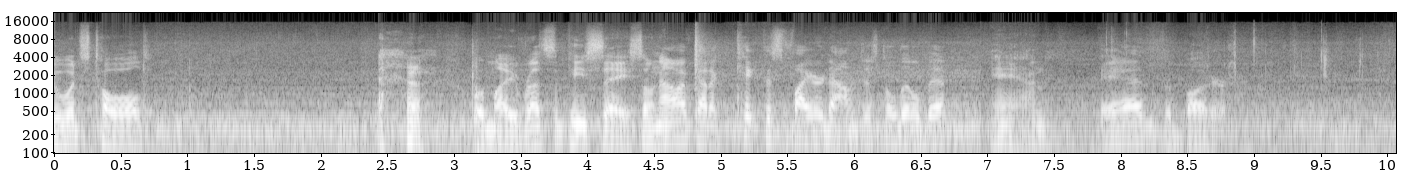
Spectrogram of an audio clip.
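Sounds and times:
gas fire rumbling: 0:00.0 - 0:10.0.

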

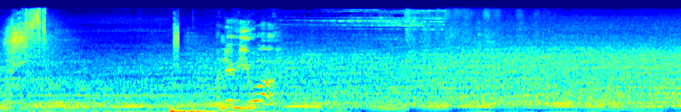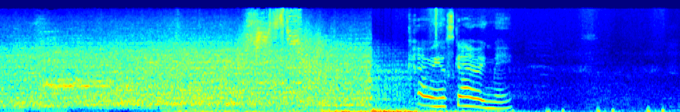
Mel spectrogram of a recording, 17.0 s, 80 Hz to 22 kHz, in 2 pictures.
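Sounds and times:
deep bass rumble: 0:01.8 - 0:04.1, 0:10.4 - 0:17.0.

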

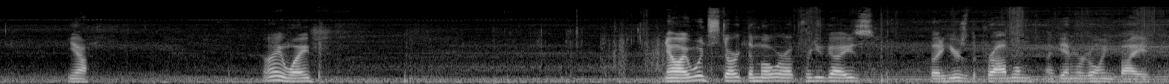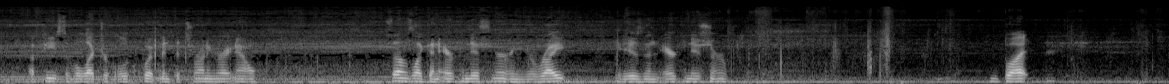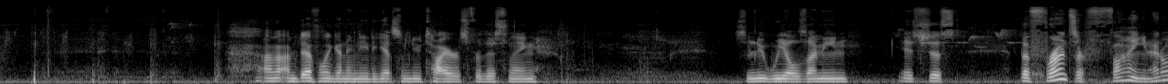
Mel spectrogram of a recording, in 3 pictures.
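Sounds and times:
air conditioner humming: 0:00.0 - 0:35.0
footsteps on grass: 0:01.0 - 0:30.0.

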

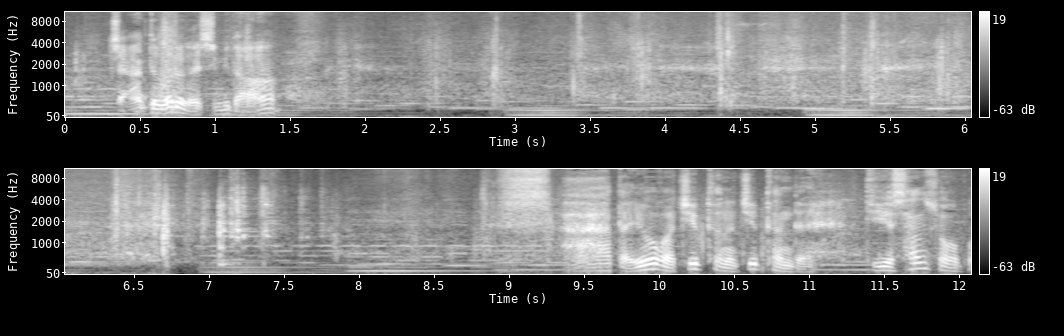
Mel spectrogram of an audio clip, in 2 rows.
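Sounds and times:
slow background music: 0:00.0 - 0:12.0.

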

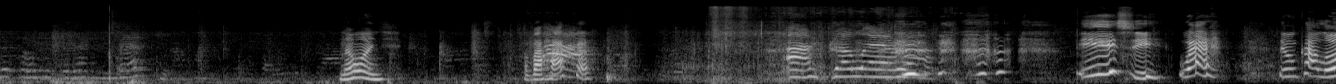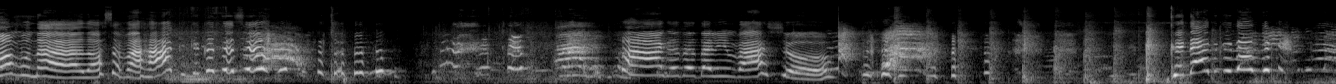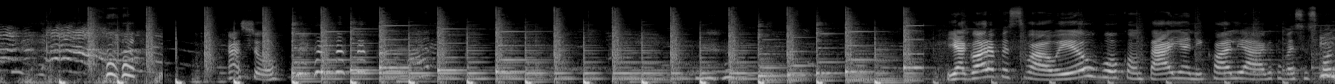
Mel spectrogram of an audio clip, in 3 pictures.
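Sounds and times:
tent fabric rustling: 0:04.9 - 0:09.6, 0:10.5 - 0:19.6
children shouting and squealing: 0:15.8 - 0:16.6, 0:21.7 - 0:22.9, 0:25.4 - 0:29.1.

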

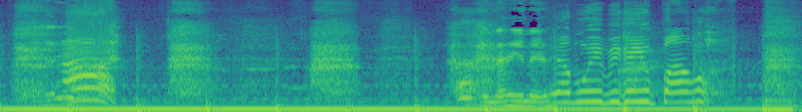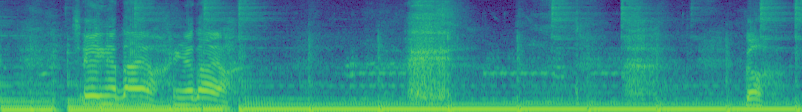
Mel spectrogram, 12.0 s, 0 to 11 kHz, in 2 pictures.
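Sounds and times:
soft beat: 0:00.0 - 0:12.0.

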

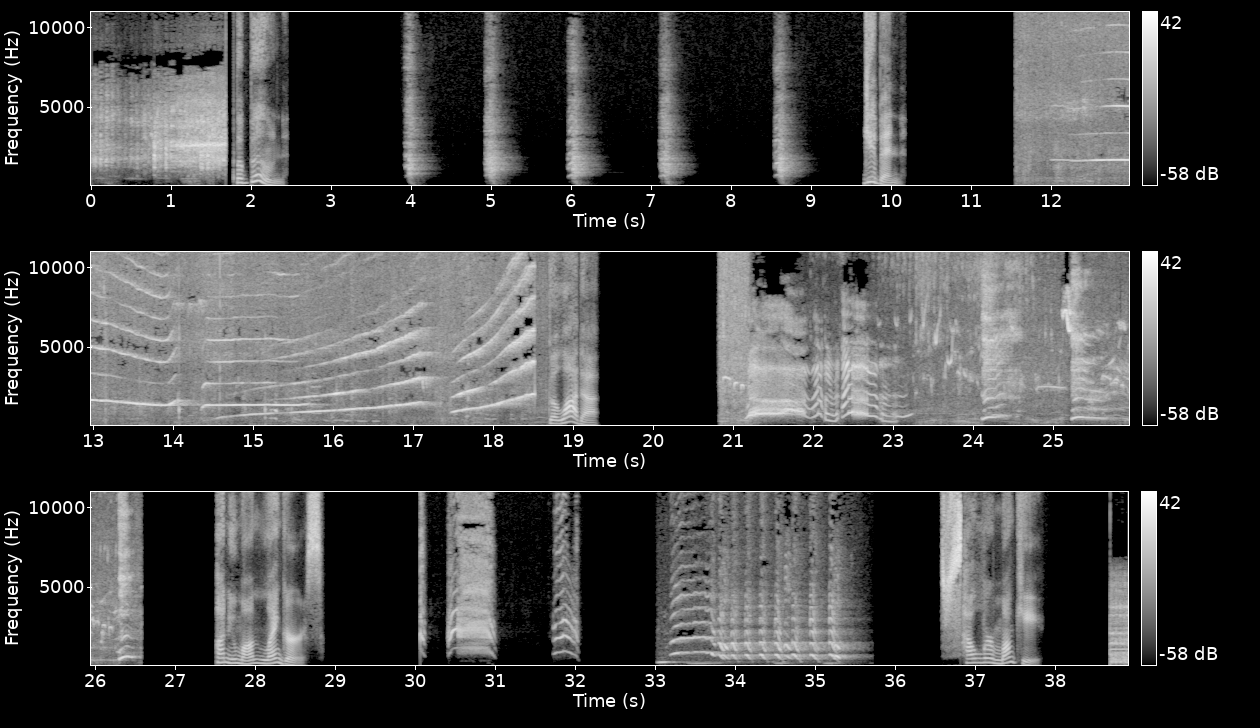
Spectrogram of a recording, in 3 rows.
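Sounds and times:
baboon barking: 0:03.9 - 0:04.2, 0:04.9 - 0:05.3, 0:06.0 - 0:06.4, 0:07.1 - 0:07.5, 0:08.6 - 0:08.9
monkey high harsh call: 0:06.0 - 0:06.3, 0:12.0 - 0:18.5, 0:30.4 - 0:31.0, 0:31.7 - 0:32.1.

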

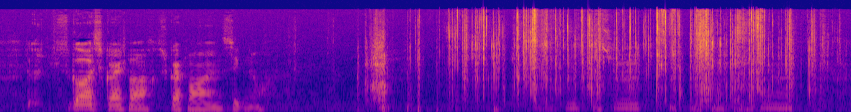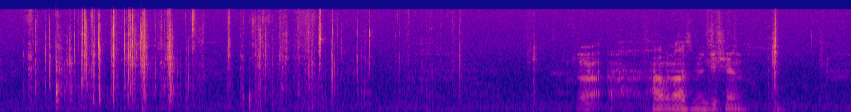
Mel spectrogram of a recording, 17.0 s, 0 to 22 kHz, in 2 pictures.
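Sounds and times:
foil wrapper crinkling: 0:03.6 - 0:12.6.

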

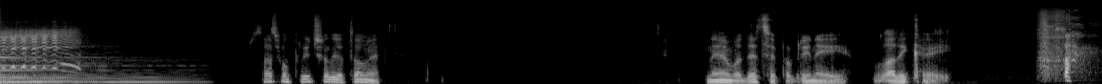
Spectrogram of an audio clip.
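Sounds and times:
sheep bleating: 0:00.0 - 0:01.0.

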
